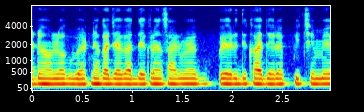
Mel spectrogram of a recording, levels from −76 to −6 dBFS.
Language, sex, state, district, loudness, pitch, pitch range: Hindi, male, Punjab, Kapurthala, -18 LUFS, 145 Hz, 145-150 Hz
